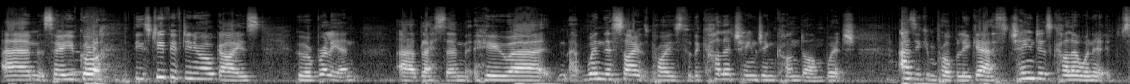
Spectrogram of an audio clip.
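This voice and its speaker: A woman speaks with an English accent at a medium pitch. Light background noise can be heard. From England. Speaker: futures and art researcher; conference panelist. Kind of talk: conference talk. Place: hall. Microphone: handheld.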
